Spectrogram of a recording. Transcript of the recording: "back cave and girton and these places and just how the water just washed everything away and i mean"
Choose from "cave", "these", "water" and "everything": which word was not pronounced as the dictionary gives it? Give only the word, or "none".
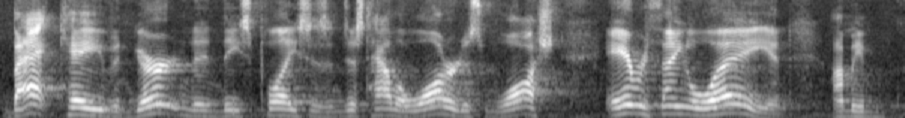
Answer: none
